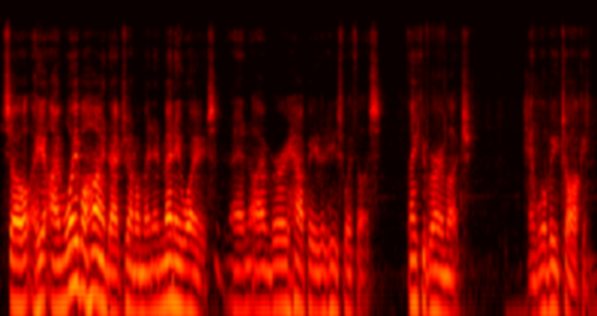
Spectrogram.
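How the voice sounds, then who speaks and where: An older man chairing a board meeting on a video call, courteous and halting with many filler sounds. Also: medium pitch, darkish tone.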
